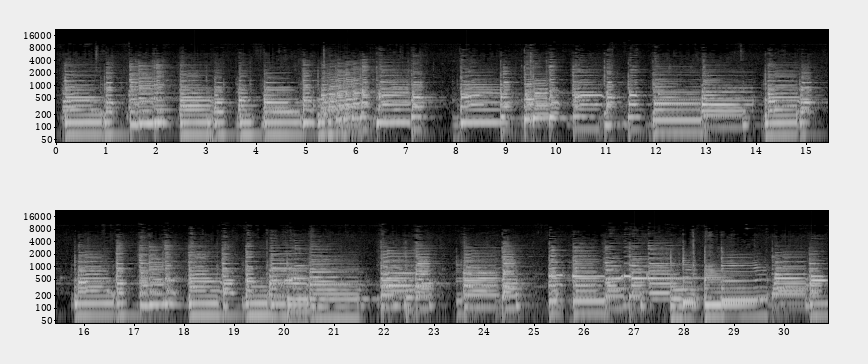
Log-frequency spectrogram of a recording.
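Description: Live jazz trio of piano, acoustic double bass and guitar playing an up-tempo tune, piano to the fore over a walking bass line.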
